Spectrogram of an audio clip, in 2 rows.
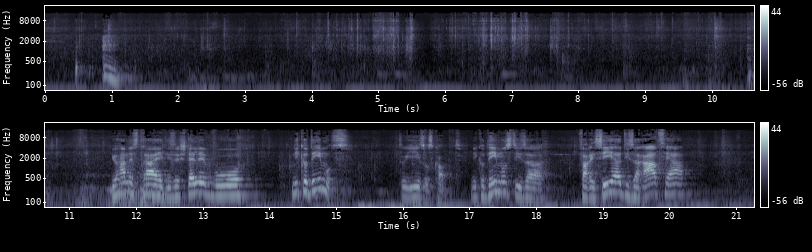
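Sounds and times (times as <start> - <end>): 
speech: 0.9 - 1.2, 11.6 - 15.2, 16.0 - 20.4
Bible pages being flipped by an audience: 1.6 - 10.4.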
